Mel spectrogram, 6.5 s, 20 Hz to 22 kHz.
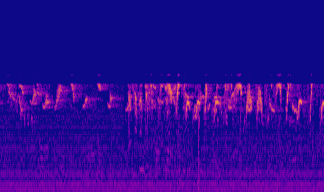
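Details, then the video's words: Singing-contest green leafbird, third in class 1, producing fast, scratchy twitters that build into an energetic flurry of sharp, rapidly repeated high whistled notes. "KELAS KE 1 CUCAK IJO"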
